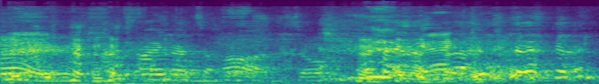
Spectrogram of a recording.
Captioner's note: laugh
